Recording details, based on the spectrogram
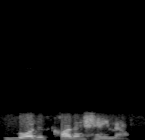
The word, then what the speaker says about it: Lourdes Cartagena: Hi, this is Lourdes Cartagena.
